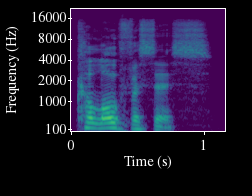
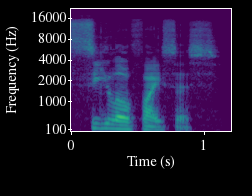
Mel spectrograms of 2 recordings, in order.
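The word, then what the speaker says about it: Coelophysis: people struggle with because it's like c o e it's like caloposis. No, that's not quite right. It's it's celopicis.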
